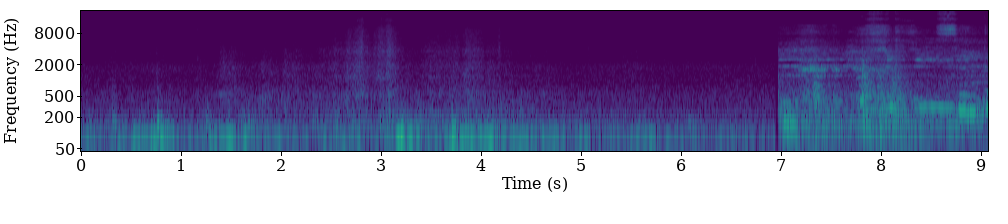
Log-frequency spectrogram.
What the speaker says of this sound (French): C'est une dinguerie le vent.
